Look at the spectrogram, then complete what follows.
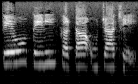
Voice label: gujarati, he is taller than her; [adjective + preposition]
